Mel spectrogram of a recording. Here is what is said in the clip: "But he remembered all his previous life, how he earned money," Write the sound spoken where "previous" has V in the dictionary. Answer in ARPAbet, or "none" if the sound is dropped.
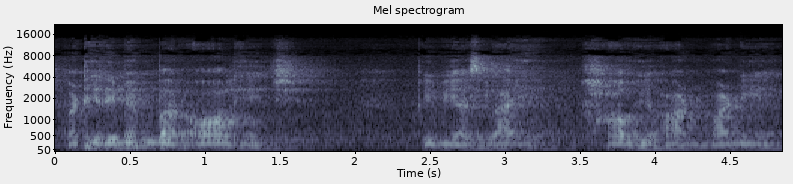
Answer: B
